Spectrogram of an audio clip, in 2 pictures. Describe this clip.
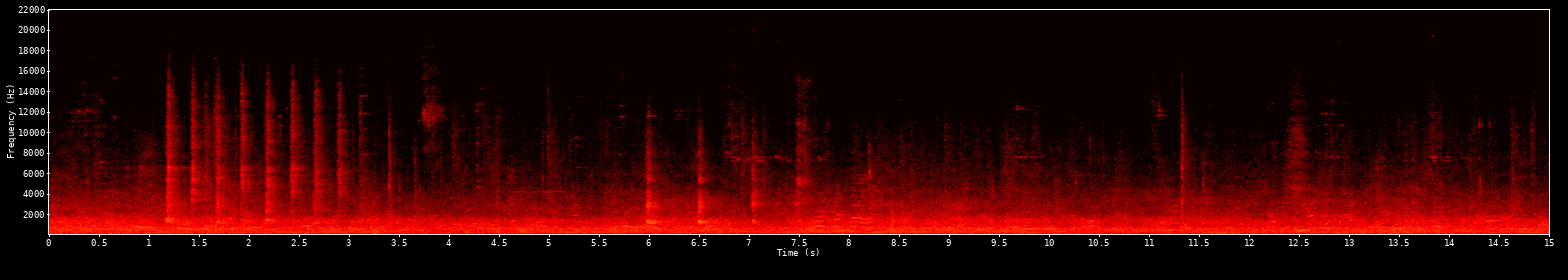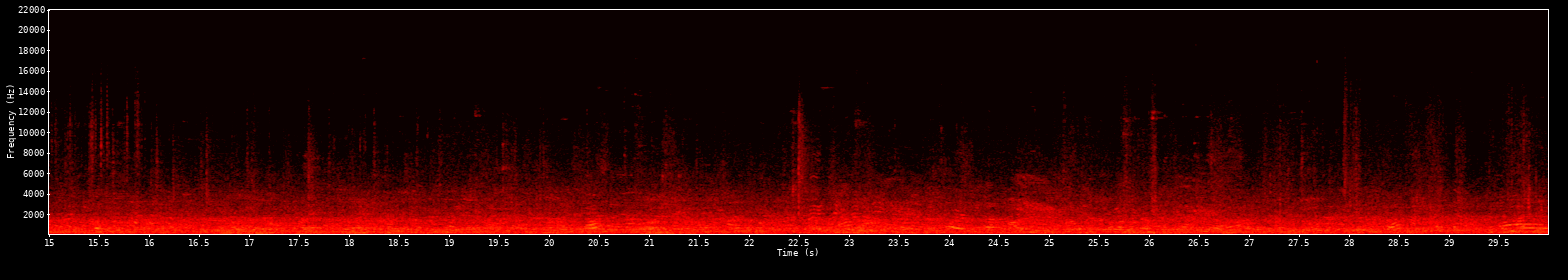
Sound effects > Human sounds and actions
Beijing, Čchao-jang market, 2013
atmos, soundscape, general-noise, live-music, atmosphere, background-sound, market, wood-percussion-music, China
